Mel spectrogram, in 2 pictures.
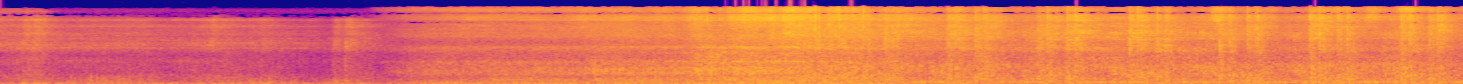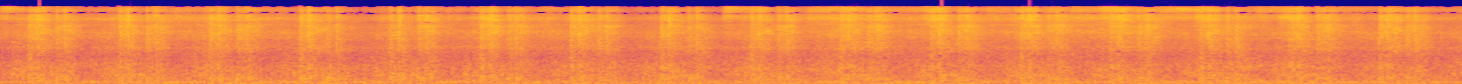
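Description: The fading rumble of a just-passed train, then from about four seconds in a long container freight train passing close by, loud from about six seconds on. Its wagon wheels clack over the rail joints in a steady, repeating rhythm.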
